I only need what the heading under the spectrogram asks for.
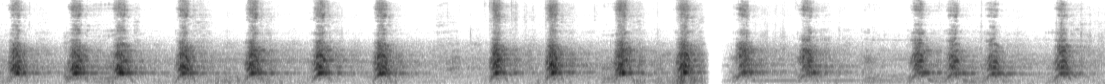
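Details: Steady series of short, sharp dog barks, around twenty in eleven seconds, often paired in quick doubles, with brief pauses near the middle and a faint low hum during one gap.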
